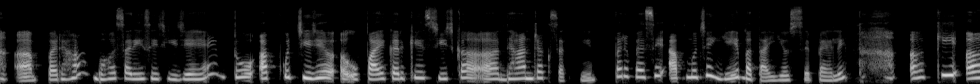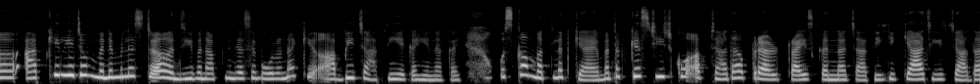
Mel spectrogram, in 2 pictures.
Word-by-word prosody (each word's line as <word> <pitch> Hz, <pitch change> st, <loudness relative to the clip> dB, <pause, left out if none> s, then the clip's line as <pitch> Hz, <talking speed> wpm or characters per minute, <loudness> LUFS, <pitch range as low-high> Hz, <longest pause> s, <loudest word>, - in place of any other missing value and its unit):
अ, 175 Hz, +1 st, +3 dB, 0.2 s
पर 220 Hz, +2 st, +1 dB
हाँ, 265 Hz, +6 st, -1 dB, 0.2 s
बहुत 265 Hz, +2 st, -1 dB
सारी 255 Hz, -3 st, 0 dB
ऐसी 255 Hz, 0 st, -2 dB
चीज़ें 235 Hz, -2 st, -1 dB
हैं, 455 Hz, -, -3 dB, 0.2 s
तो 330 Hz, +1 st, +2 dB
आप 275 Hz, 0 st, +3 dB
कुछ 330 Hz, -2 st, -2 dB
चीज़ें 295 Hz, 0 st, +5 dB
अ, -, -, 0 dB
उपाय 235 Hz, +1 st, +2 dB
करके 275 Hz, +4 st, -1 dB
इस 295 Hz, 0 st, -4 dB
चीज़ 255 Hz, -2 st, -4 dB
का 310 Hz, -, +2 dB
अ, 250 Hz, -, +1 dB
ध्यान 260 Hz, +4 st, +1 dB
रख 290 Hz, -1 st, -4 dB
सकती 175 Hz, -, -10 dB
हैं। 100 Hz, -, -6 dB, 0.2 s
पर 365 Hz, +1 st, 0 dB
वैसे 335 Hz, +5 st, +2 dB
आप -, -, +3 dB
मुझे 330 Hz, +5 st, +2 dB
ये 285 Hz, -3 st, +1 dB
बताइए 185 Hz, -5 st, -1 dB
उससे 205 Hz, 0 st, -5 dB
पहले 195 Hz, +6 st, -2 dB, 0.7 s
अ, 295 Hz, +4 st, +1 dB
कि 435 Hz, 0 st, +7 dB
अ, -, -, +5 dB, 0.4 s
आपके 305 Hz, +10 st, +2 dB
लिए 435 Hz, 0 st, +9 dB
जो 445 Hz, -1 st, +6 dB
मिनिमलिस्ट 345 Hz, +5 st, +3 dB
अ, 310 Hz, -2 st, +5 dB
जीवन 265 Hz, +1 st, +2 dB
आपने 265 Hz, +3 st, -3 dB
जैसे 275 Hz, +1 st, -2 dB
बोला 260 Hz, -1 st, -1 dB
ना 345 Hz, +7 st, 0 dB
कि -, -, -5 dB
आप 245 Hz, -, -3 dB
भी 300 Hz, -, +5 dB
चाहती 245 Hz, -3 st, -4 dB
हैं 235 Hz, -, -1 dB
कहीं 215 Hz, -1 st, -3 dB
न 205 Hz, 0 st, -4 dB
कहीं, 200 Hz, +1 st, -11 dB, 0.4 s
उसका 410 Hz, +6 st, +1 dB
मतलब 315 Hz, -3 st, 0 dB
क्या 215 Hz, -4 st, -2 dB
है? 195 Hz, -, -2 dB
मतलब 265 Hz, +9 st, -3 dB
किस 375 Hz, 0 st, +1 dB
चीज़ 365 Hz, +1 st, +2 dB
को 370 Hz, -, -2 dB
आप 305 Hz, -, -2 dB
ज़्यादा 265 Hz, +3 st, -1 dB
प्रायॉरिटाइज़ 225 Hz, -3 st, 0 dB
करना 220 Hz, -1 st, -1 dB
चाहती 210 Hz, 0 st, -7 dB
हैं 220 Hz, -, -6 dB
कि 250 Hz, -, -4 dB
क्या 235 Hz, -2 st, +3 dB
चीज़ 235 Hz, -1 st, -8 dB
ज़्यादा 220 Hz, -1 st, -3 dB
260 Hz, 215 wpm, -23 LUFS, 230-310 Hz, 0.7 s, लिए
